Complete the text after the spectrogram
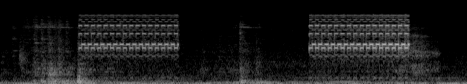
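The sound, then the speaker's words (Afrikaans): A telephone rings twice with a call from the university, each ring a steady, bright, high-pitched electronic trill lasting about a second, separated by a pause over a low background murmur. “Ek moet ongelukkig die oproep neem.”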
